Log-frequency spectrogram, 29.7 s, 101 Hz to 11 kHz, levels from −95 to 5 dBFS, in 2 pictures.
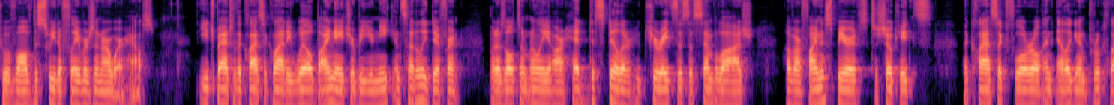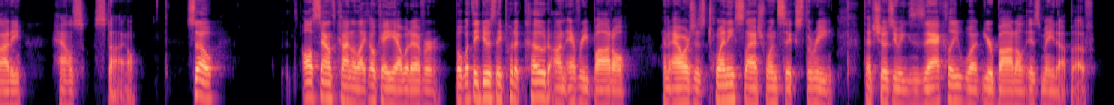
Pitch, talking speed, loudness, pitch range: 105 Hz, 170 wpm, -18 LUFS, 105-115 Hz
